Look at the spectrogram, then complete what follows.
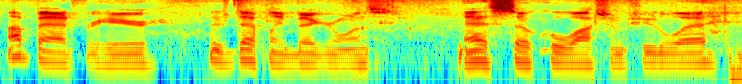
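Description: A man in his thirties filming his ice-fishing trip in a tent on a frozen lake, talking casually and excitedly with plenty of slang and swearing, recorded on a handheld action camera. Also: medium pitch, fast. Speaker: fishing vlogger. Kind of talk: casual outdoor vlog. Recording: noisy outdoor camera audio.

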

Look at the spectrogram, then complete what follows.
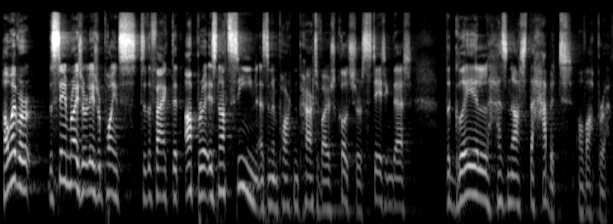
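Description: A man in his thirties reading a prepared academic talk at a lectern microphone in a chapel, formal and measured. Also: a little high, pushed and bright. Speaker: lecturer.

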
